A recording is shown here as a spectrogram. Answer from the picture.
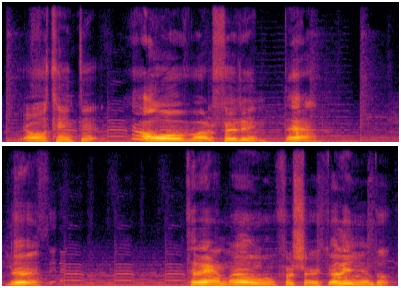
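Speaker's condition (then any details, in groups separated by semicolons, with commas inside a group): Cerebral palsy; atypical speech, sometimes mistaken for drunk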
